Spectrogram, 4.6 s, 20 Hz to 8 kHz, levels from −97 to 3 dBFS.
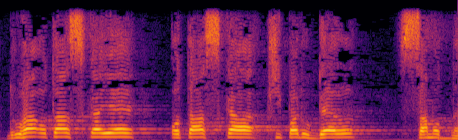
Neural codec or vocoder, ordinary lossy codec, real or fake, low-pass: none; none; real; 7.2 kHz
